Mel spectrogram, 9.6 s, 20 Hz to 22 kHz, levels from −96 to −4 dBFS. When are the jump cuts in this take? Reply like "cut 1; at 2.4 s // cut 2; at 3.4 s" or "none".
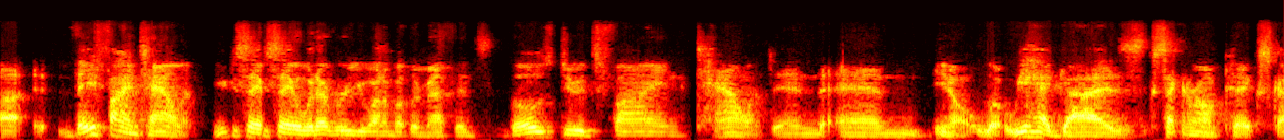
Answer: cut 1; at 1.9 s // cut 2; at 5.2 s // cut 3; at 7.0 s // cut 4; at 8.6 s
